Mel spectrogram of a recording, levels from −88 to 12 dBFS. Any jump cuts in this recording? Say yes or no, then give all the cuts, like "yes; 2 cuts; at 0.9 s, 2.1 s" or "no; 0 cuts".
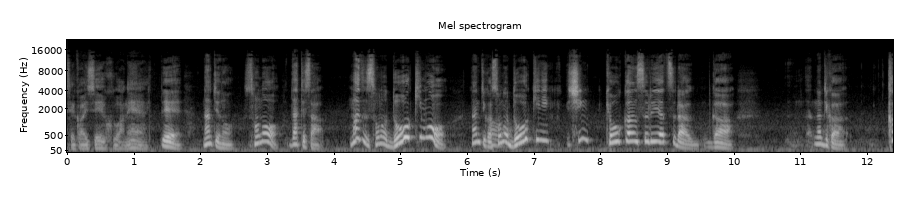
yes; 2 cuts; at 1.2 s, 3.2 s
